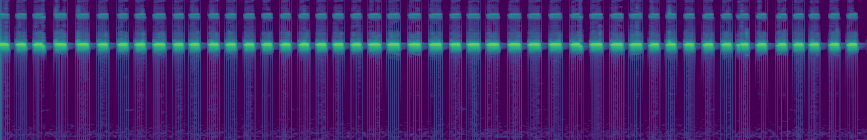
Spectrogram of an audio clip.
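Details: A male cricket gives a summer-evening chirp, a continuous run of short high-pitched pulses repeated in an even rhythm, roughly four a second, against complete quiet.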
